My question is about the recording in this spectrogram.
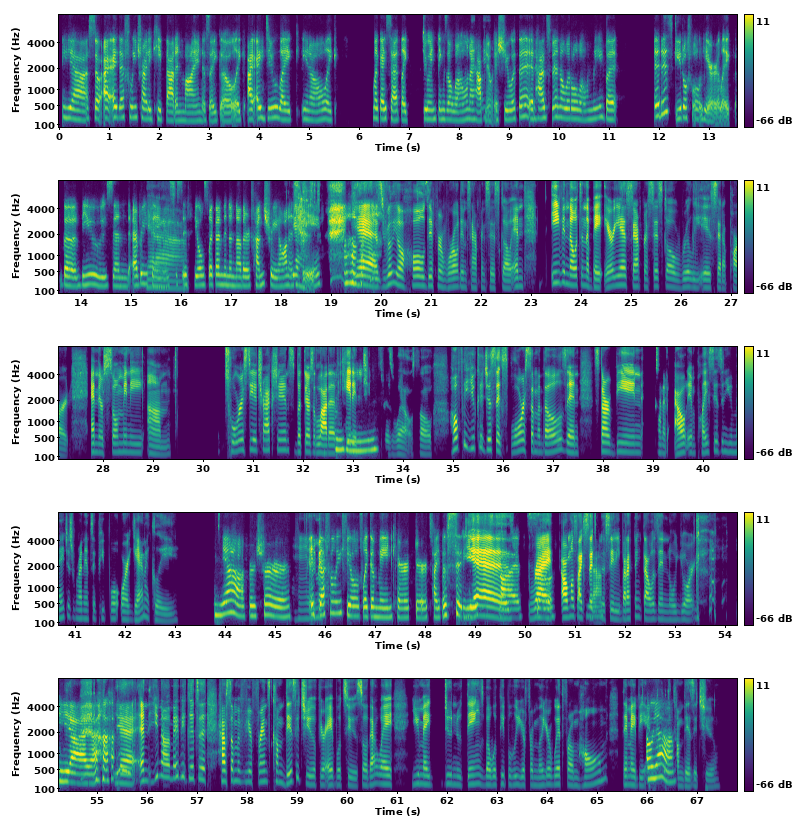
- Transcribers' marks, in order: tapping; drawn out: "Yeah"; chuckle; other background noise; laugh
- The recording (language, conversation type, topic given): English, advice, How can I stop feeling lonely and make friends after moving to a new city?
